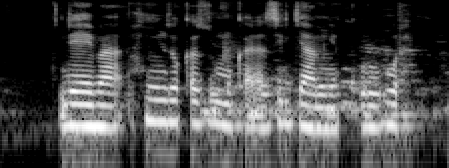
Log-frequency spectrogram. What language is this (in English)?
Kinyarwanda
